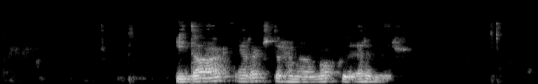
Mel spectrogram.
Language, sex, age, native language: Icelandic, male, 30-39, Icelandic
